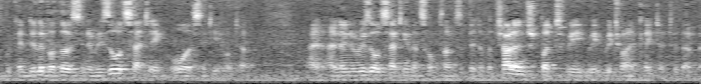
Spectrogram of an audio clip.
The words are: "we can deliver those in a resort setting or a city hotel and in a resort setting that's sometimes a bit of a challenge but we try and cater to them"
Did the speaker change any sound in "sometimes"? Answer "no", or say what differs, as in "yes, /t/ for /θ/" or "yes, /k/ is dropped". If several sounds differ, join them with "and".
no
